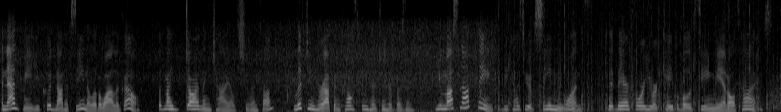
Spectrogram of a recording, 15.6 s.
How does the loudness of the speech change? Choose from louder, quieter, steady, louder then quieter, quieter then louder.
steady.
